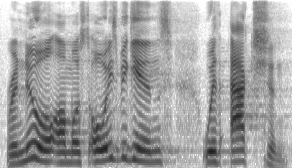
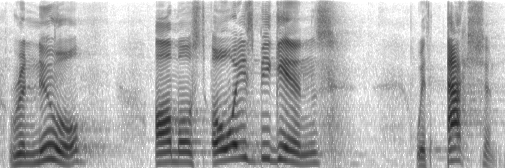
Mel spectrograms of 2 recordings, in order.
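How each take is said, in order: First: Said in the usual way. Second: Slow and loud, word by word; stress. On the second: Shown as a demonstration. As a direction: hammer each word home, slowly.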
